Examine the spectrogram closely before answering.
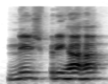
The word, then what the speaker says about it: निष्पृहः: देखिए यहां पे नी के आगे जो विसर्ग लगा हुआ है उसका भी उच्चारण स ही होगा। तो ये हो जाएगा निष्पृहः निष्पृहः। और ह के बाद जो विसर्ग है उसका उच्चारण हमें आगे जो स लगा हुआ है उसके साथ जोड़ देना है।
